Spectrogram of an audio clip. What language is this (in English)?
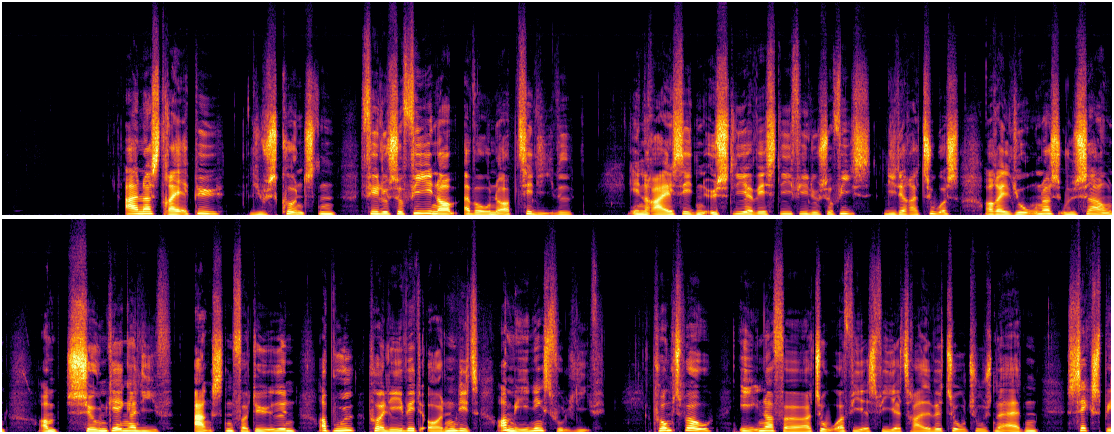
Danish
